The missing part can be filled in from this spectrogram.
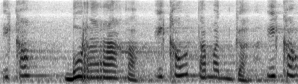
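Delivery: very high-pitched, angry scolding. Speaker acting out how people scold once they are already angry, mock-angry scolding. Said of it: "kung kailan tayo galit na".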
